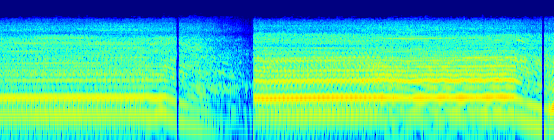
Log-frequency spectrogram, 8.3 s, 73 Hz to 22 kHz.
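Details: Husqvarna 575XPG chainsaw after clutch repair, revved outdoors: two-stroke screams to full revs, holds steady and drops back cleanly, no misfire or bogging, chain oiling well; normal revving.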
